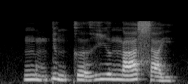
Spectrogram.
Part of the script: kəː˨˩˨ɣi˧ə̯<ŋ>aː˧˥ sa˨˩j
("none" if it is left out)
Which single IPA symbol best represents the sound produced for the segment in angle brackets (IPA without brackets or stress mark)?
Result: ŋ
